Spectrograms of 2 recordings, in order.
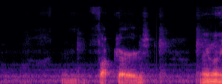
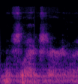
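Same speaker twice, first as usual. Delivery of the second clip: whispered aside; whispering; 19 dB quieter than usual. Real, not acted. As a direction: whisper it off-mic. Aside under breath.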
